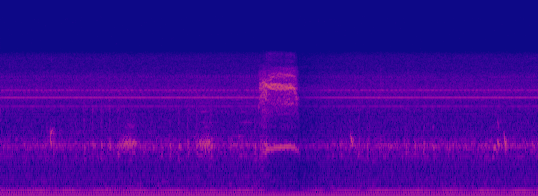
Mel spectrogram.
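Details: Young owl calling for dinner from its father, who then brings food; a single short, hissing screech, high-pitched and lasting about a third of a second, stands out over a steady background hum.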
